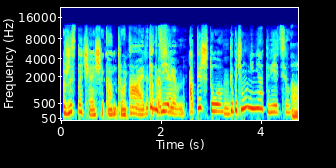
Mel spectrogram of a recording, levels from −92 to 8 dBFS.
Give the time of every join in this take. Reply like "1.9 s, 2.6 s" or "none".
none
